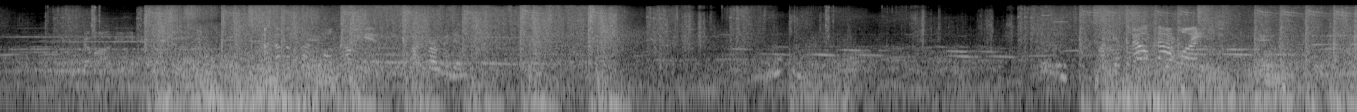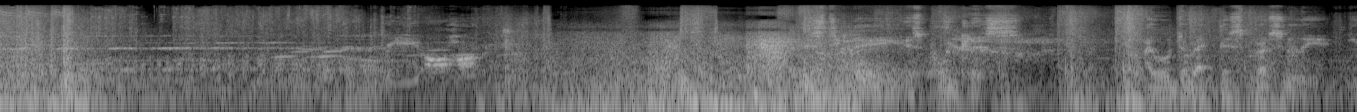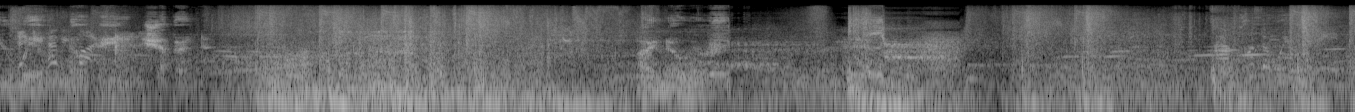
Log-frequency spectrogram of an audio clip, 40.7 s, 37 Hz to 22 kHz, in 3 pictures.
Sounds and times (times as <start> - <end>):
Speech: 25.0 - 29.2.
